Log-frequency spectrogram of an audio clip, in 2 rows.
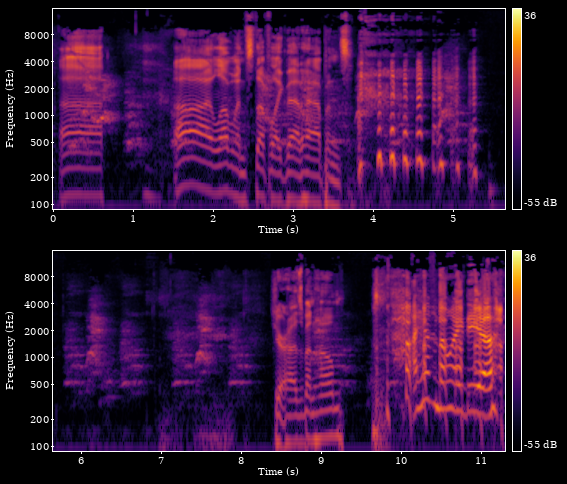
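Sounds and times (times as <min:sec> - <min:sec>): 
speech: 0:00.1 - 0:00.7, 0:01.5 - 0:05.3, 0:08.4 - 0:11.2
dogs barking with sharp loud yaps: 0:00.4 - 0:03.9, 0:04.8 - 0:08.2, 0:09.2 - 0:09.8
laughter: 0:03.8 - 0:05.5, 0:09.6 - 0:11.2.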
